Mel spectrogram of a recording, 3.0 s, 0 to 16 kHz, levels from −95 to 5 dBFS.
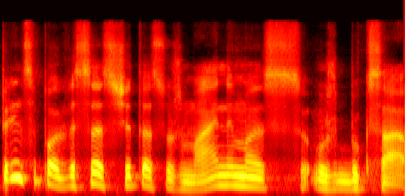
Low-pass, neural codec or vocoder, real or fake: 10.8 kHz; codec, 24 kHz, 1.2 kbps, DualCodec; fake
